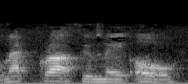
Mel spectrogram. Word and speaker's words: makrothumeo: And let me pronounce that correctly. Makra, not O, makrothumeo, or makrothumia.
